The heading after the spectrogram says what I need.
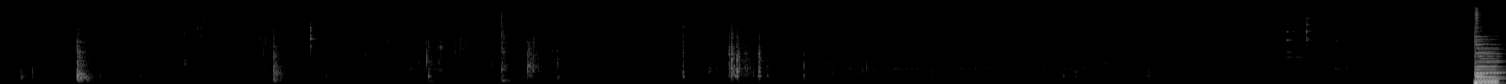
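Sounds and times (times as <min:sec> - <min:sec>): person chewing crunchy food: 0:01.2 - 0:05.7.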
